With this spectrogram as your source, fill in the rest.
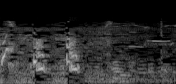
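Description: Puppies for sale at a market yip and whimper in a few short, close cries over a busy background with people talking.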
